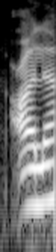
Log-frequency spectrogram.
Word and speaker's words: علی: علی ابراہیم، علی ابراہیم۔ علی میں عین آئے گا، الا نہیں آئے گا، حمزہ کی آواز نہ آئے۔ وعلی، یہاں بھی حمزہ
